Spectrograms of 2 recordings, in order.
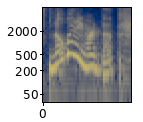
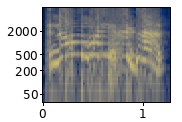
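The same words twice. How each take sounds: First: Said in the usual way. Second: High squealing laugh through the words; laugh-yelp it out, flustered; embarrassed laughing cry. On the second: Real, not acted. Covering a slip nobody heard, laughing high.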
